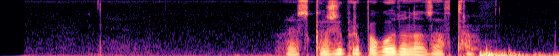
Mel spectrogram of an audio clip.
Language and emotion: Russian, neutral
